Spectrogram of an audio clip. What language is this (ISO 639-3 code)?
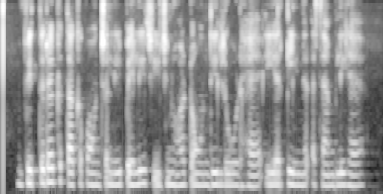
pan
